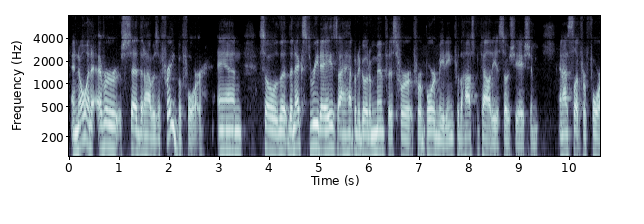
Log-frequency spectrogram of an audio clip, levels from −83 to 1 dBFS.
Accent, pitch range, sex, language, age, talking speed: American, 95-110 Hz, male, English, 40-59, 210 wpm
